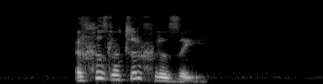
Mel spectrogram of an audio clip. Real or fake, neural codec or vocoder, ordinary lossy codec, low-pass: fake; codec, 44.1 kHz, 7.8 kbps, Pupu-Codec; Opus, 24 kbps; 9.9 kHz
